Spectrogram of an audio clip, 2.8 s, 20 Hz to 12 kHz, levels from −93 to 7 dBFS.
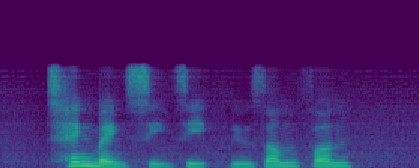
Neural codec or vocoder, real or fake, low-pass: codec, 16 kHz, 0.2 kbps, FocalCodec; fake; 7.2 kHz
